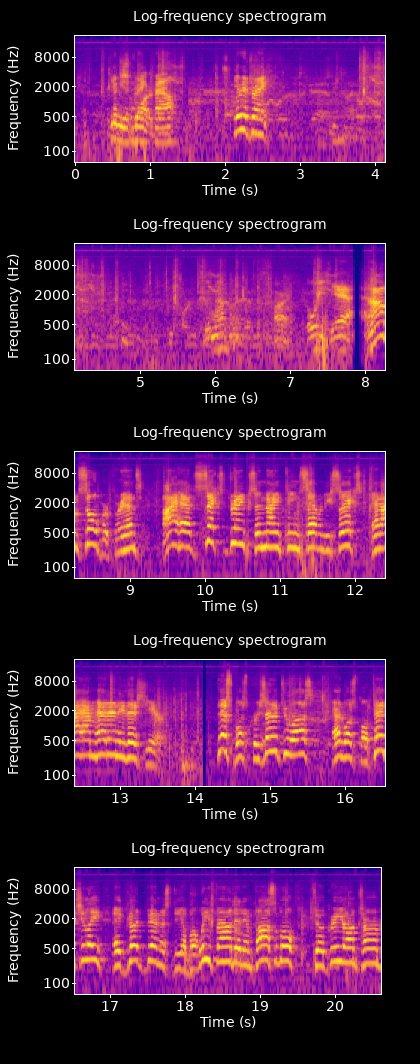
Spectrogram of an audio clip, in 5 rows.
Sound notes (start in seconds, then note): 3.3 cameras clicking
